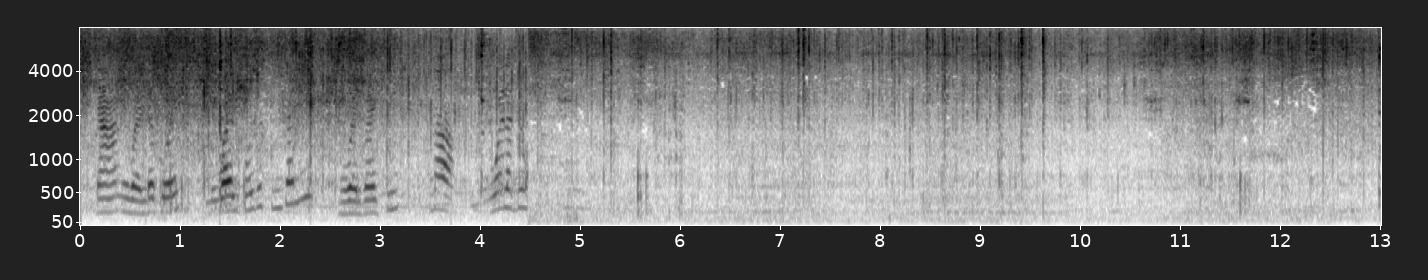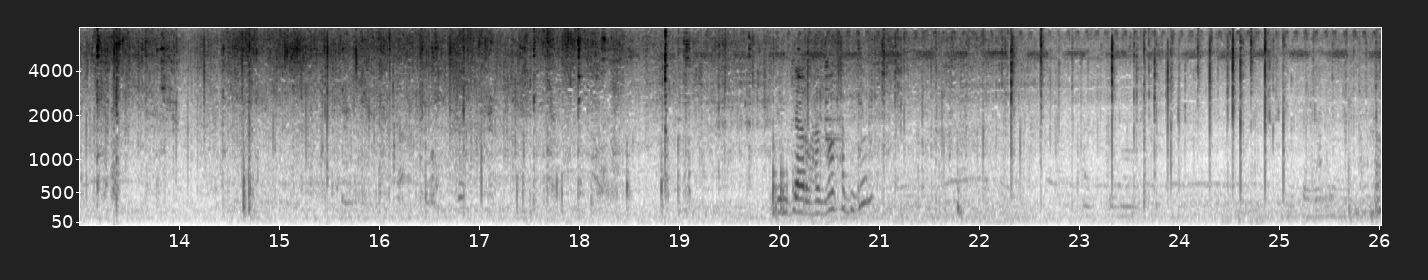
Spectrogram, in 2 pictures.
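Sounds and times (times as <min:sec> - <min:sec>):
onions sizzling in hot oil: 0:00.0 - 0:26.0
metal spatula scraping pan: 0:10.4 - 0:19.6.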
